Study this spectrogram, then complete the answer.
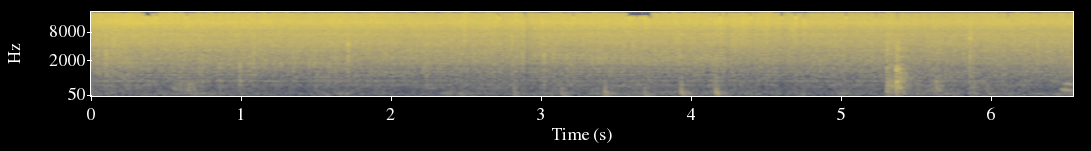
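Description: Chopped banana flower and curry leaves stir-frying in a pan, a dense, steady close sizzle with occasional soft utensil scrapes and one brief sharper clack.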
